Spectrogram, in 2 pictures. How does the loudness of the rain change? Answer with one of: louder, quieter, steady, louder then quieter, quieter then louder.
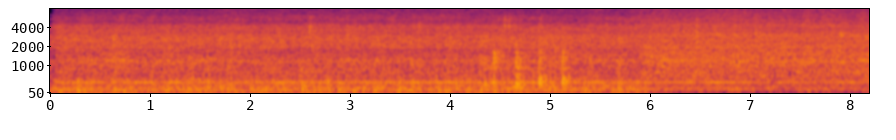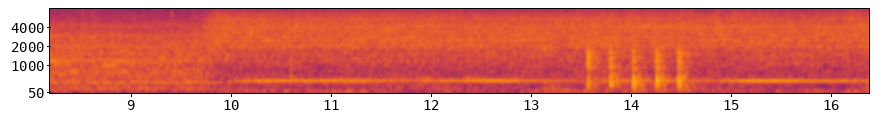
steady.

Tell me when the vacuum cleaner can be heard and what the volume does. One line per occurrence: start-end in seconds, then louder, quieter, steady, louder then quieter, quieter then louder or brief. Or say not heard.
0.0-16.3 steady.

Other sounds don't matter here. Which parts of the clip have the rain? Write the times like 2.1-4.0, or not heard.
0.0-16.3.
